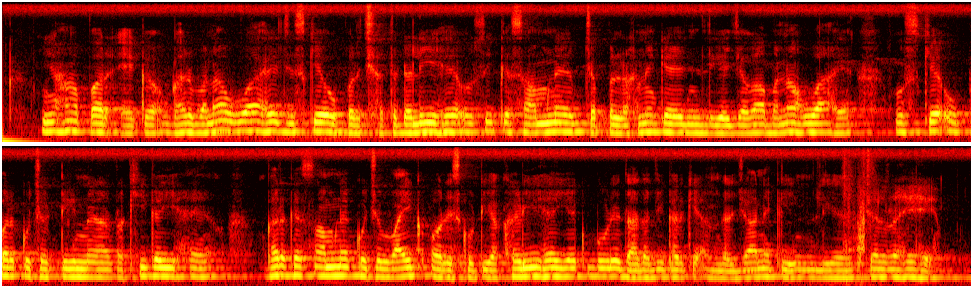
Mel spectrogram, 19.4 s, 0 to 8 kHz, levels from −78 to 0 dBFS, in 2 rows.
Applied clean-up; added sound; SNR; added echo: none; none; none; none.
